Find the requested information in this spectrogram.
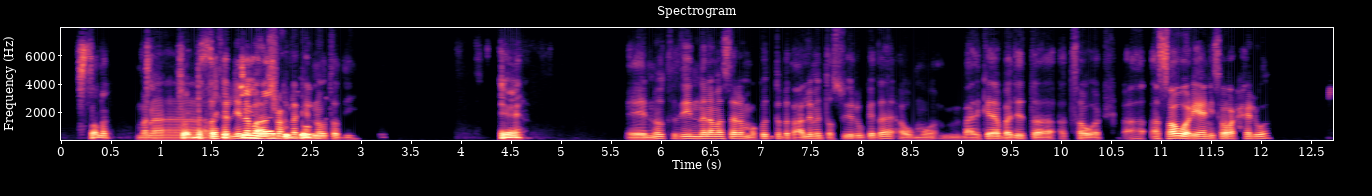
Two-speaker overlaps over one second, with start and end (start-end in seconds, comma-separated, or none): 1.1-2.6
